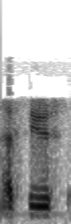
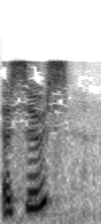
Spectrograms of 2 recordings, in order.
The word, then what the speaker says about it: Asus: Is that how you pronounce it, Asus? – Yes. – I've always called it Asus. I'm such a dork. – I think you can get away with that. I think they'll answer to either.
